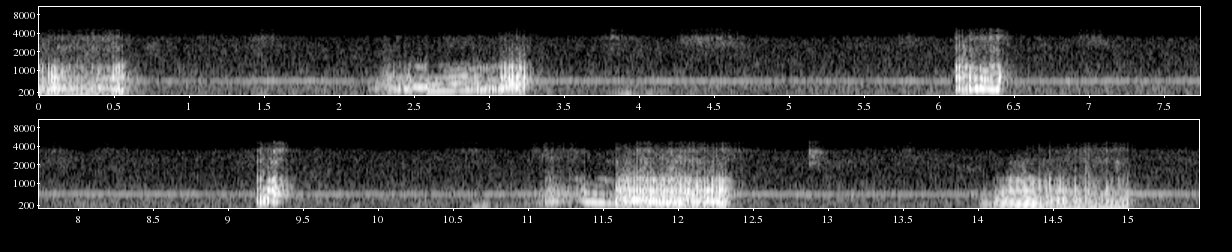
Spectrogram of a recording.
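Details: Sleeping five-month-old Bulldog puppy named Bullet snores in short, gravelly bursts spaced a few seconds apart, some drawn out and rattling, others quick snorts, with a constant faint electrical hum between them.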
